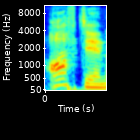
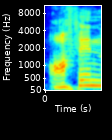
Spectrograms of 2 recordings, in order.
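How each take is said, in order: First: The t in the word is pronounced. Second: The t in the word is silent. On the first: The speaker is trying too hard. "you're trying too hard" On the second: The speaker is being lazy. "that's kind of lazy"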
